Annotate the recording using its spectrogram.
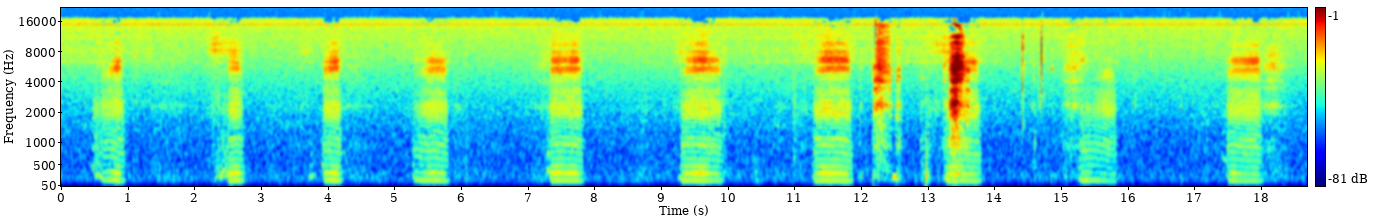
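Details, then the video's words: Sleeping female house cat that snores every day: steady rhythm of buzzy, harmonic snoring breaths roughly every 1.7 seconds, with a few sharper clicks and rustles midway through. "My cat snoring"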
